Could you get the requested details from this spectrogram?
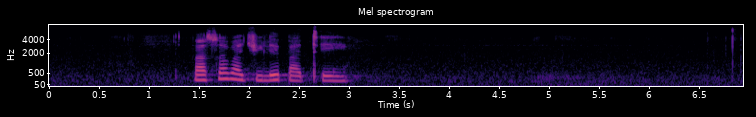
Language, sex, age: Northern Sotho, female, 27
